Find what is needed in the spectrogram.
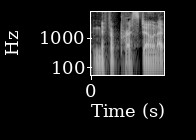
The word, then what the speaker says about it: mifepristone: And Kaczmarek, as hoped, delivered last week what they hoped for, what they anticipated, issuing an injunction against the medication abortion drug mifepristone. I pronounced it correctly, on the grounds that the FDA supposedly approved it hastily more than 20 years ago.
